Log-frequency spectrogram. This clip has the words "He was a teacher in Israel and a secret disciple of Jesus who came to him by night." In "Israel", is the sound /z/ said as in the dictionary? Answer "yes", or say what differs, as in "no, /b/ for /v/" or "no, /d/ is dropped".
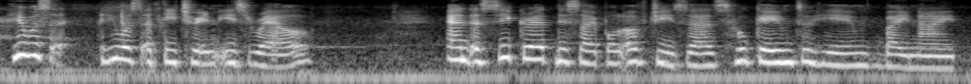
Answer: no, /s/ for /z/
